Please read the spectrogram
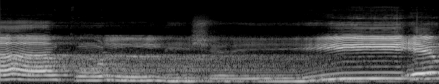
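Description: A man reciting the Quran in melodic tajweed style into a microphone, drawing out long notes that waver in pitch. About three seconds in, his voice rises to a high held note.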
